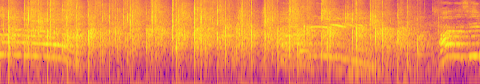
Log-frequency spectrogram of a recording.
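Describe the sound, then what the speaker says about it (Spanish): Audience clapping and applause at a live comedy stage show, loud and continuous for several seconds, with shouting voices over it. "¡Un aplauso!"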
